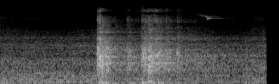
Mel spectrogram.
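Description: Barbell plates clank against a metal rack.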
